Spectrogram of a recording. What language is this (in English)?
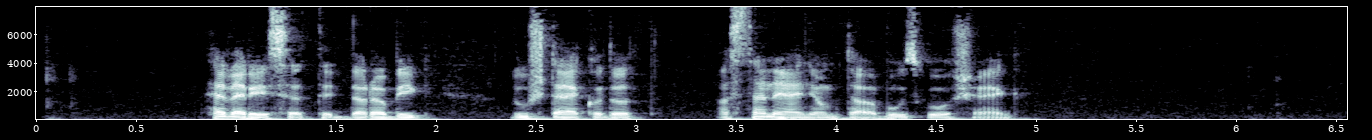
Hungarian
